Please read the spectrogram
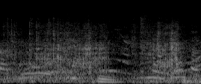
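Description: Soft voices of young women talking quietly together, no words clear.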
